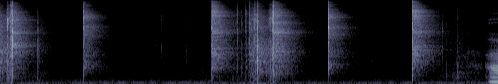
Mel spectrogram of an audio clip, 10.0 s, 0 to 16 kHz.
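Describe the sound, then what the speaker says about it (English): Dry-fire clicks of a LaRue MBT-2S rifle trigger in a Griffin Mark II ambi lower: six sharp, close, isolated snaps spaced irregularly over about ten seconds, each decaying quickly into silence. "Here we have the LaRue MBT-2S trigger inside the Griffin Mark II ambi lower. It has a nice crisp break,"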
